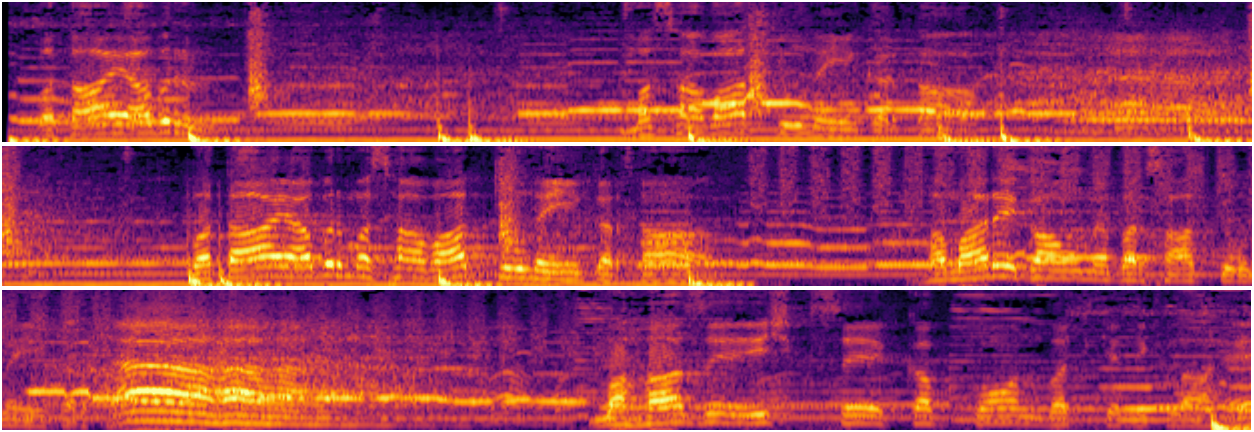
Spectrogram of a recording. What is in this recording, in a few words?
hindi poetry heart touching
